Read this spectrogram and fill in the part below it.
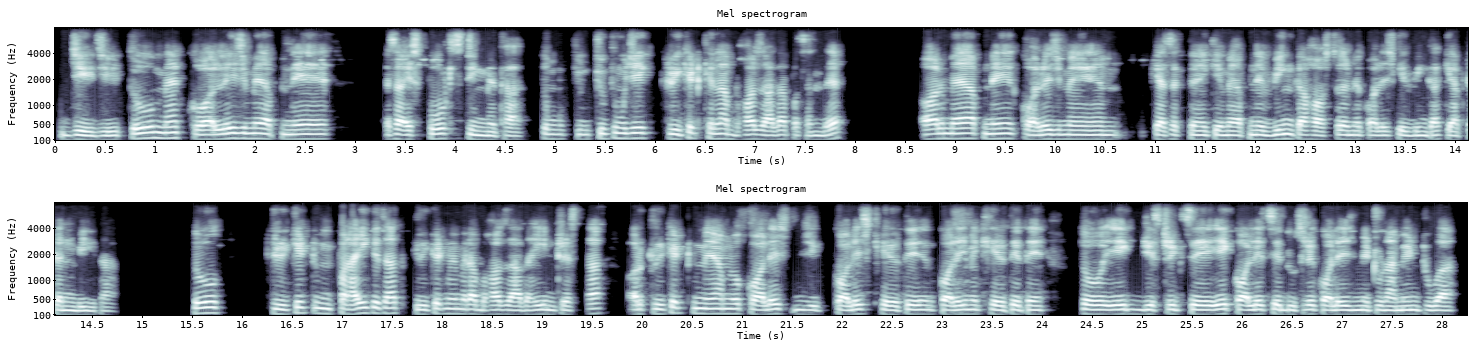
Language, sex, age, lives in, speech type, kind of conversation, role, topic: Hindi, male, 20-24, India, conversation, unstructured, none, आपको पढ़ाई में सबसे मज़ेदार क्या लगता है?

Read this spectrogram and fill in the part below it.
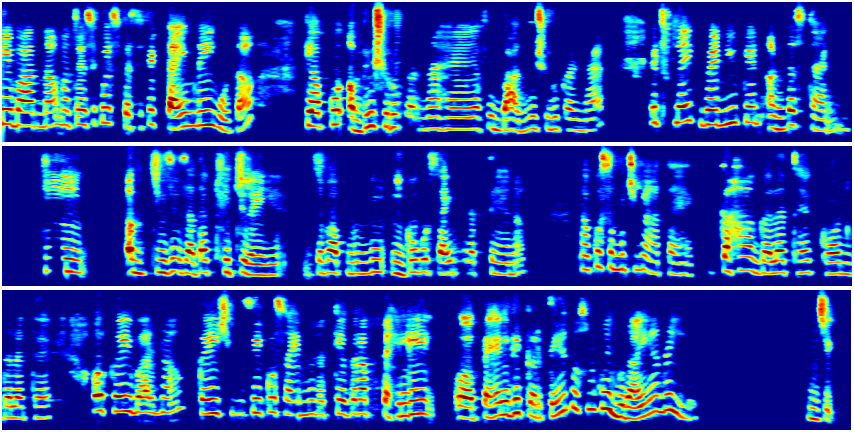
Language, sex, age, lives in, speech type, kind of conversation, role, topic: Hindi, female, 20-24, India, conversation, podcast, guest, Conflict ke baad pehli baar baat kaise shuru karte ho?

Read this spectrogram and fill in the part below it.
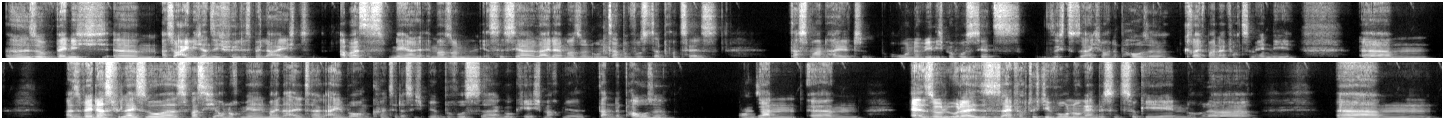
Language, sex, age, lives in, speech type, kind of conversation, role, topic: German, male, 25-29, Germany, conversation, podcast, guest, Welche Tricks helfen dir am besten gegen ständige Ablenkung durch das Smartphone?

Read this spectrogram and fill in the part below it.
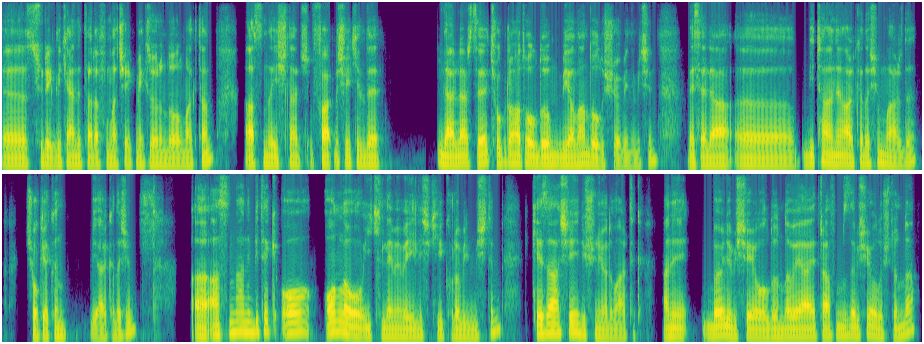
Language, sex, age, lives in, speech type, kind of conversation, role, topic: Turkish, male, 25-29, Poland, conversation, advice, user, Mükemmeliyetçilik yüzünden seçim yaparken neden karar veremiyorum?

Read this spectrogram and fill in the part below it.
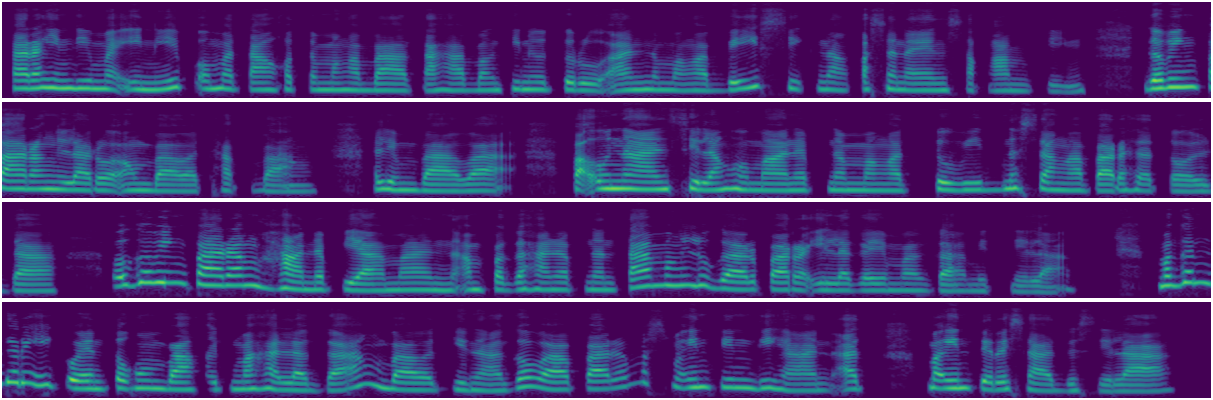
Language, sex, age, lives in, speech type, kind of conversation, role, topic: Filipino, female, 35-39, Philippines, read, expert-assistant, expert, Paano magiging ligtas at masaya ang unang family camping kasama ang mga bata?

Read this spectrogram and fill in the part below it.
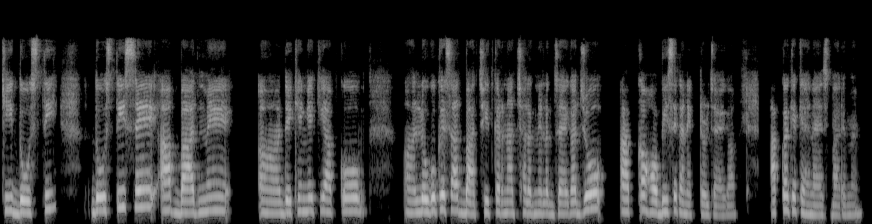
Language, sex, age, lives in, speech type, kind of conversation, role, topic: Hindi, female, 20-24, India, conversation, unstructured, none, हॉबी सीखने से आपके जीवन में क्या बदलाव आए हैं?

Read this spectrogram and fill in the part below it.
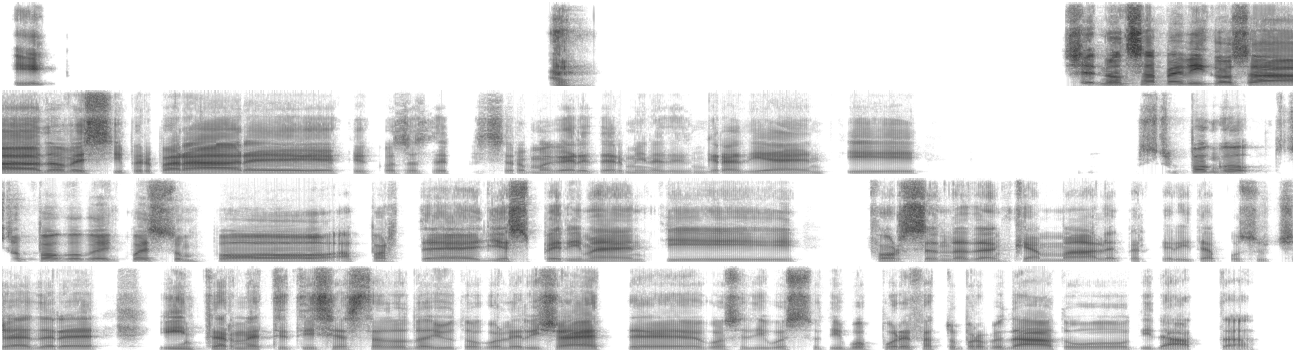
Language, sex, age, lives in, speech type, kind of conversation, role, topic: Italian, male, 40-44, Italy, conversation, podcast, host, Hai consigli pratici per mangiare bene quando hai poco tempo?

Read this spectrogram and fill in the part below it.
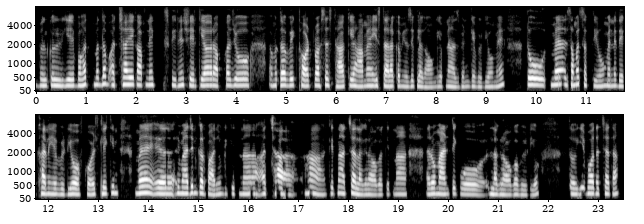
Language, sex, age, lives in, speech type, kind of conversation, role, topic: Hindi, female, 25-29, India, conversation, podcast, host, Kya kisi film ke geeton ne tumhe bilkul badal diya?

